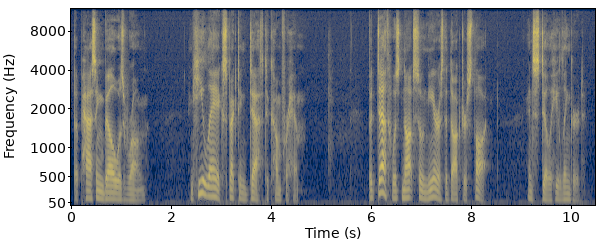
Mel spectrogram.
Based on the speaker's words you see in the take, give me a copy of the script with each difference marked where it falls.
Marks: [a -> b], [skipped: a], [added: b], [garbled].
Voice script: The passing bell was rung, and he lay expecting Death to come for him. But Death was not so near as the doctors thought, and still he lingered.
The passing bell was rung, and he lay expecting Death to come for him. But Death was not so near as the doctors thought, and still he lingered.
